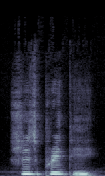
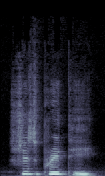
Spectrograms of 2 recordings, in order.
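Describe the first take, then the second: First: The verb is contracted onto the pronoun. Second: The verb is contracted onto the pronoun.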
